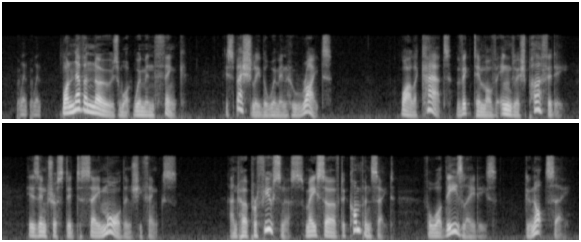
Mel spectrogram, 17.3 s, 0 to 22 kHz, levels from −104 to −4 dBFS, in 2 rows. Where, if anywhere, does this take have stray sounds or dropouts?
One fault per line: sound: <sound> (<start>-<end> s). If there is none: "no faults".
sound: laugh (0.2-0.6 s)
